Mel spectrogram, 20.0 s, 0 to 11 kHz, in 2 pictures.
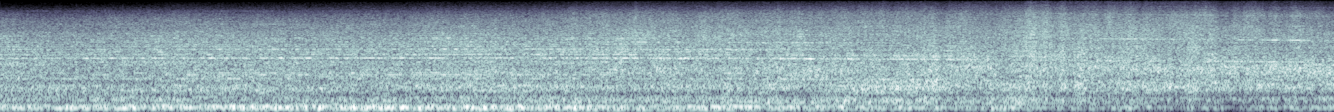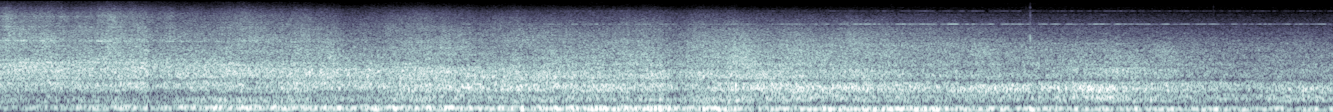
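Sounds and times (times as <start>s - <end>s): jet engines running: 0.0s - 20.0s.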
